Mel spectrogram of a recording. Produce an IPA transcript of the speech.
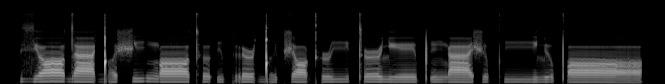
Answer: zʲɒːdaːɡ͡ǃɒ ʃi ŋɒːtʰɵʔi prə˞ɡ͡ǃɵt͡ʃɒːkʰɹiː tʼə˞ lʲeːpʼĩŋaːʃɵ pʰiːlʲo pʼɒː

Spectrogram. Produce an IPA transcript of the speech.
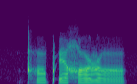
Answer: kʰɤpʼeχɤ ɭɤ

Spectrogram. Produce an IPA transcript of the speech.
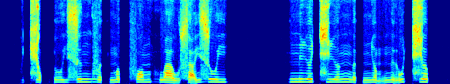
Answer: t͡ɕɔ˨˩p̚ɗo̤˨˩j zɨ˧ŋvə˨˩t̚mə˦˥p̚fɔ˨˦m hwa˧˩wsa̰˧˥jzu˧j | ni˧ə̯t͡ɕi˨˦ə̯ ŋə˨˩t̚ɲə̰ː˧˨mnɨ̰˧˥w t͡ɕə˦˥p̚

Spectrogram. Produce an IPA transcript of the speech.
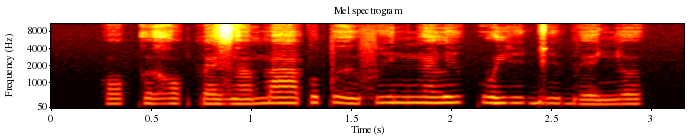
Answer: ɔ˨kə˨ɣɔ˨ k͡pɛ˨zã˨˦ maː˧pə˧p ɣɨ˨fiː˦n ŋɛ̃˦liː˦ kʷɛ˦jiː˦ɡiː˧ beː˨ɲə˧

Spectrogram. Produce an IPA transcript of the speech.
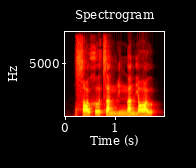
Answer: sɑ˧˥ʊ̯xɤ˥t͡sa˥˧nmi˥˧n n̪a˥˧njɑ˥˩ʊ̯

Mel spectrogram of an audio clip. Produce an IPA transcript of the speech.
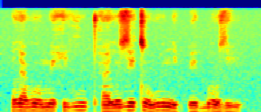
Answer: la˨βoː˨me˨hi˨ vuː˦pʰa˨lʊ˦ ze˦to˦˨wuː˦ ni˨k͡pe˨ɓoː˦˨ zi˨

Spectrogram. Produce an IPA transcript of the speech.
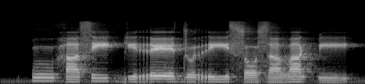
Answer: k͡puː˦ha˨siː˦ ɡ͡bi˨reː˦˨ dʊ˨ riː˨ sɔ˨ za˨βa˦ k͡pi˨

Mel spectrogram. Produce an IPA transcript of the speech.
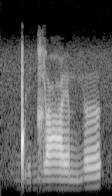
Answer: ɡ͡ǃɪd͡ʑʌʕɛm jə

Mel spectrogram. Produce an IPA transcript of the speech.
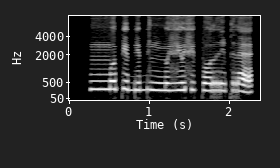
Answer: mːʊpʲʊ bʲʊbʲunːu vʲufʲu poriprɛ

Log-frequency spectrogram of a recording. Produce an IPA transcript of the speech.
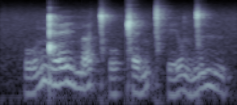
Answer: o˩˥ŋ͡ǃɛ˧˥˧e̯n̪ɐ˧˥˧ ǀʰo˩˥ǁɛ˩˥ŋǀʰe˩˧˩o̯ ŋ͡ǀɨ˥˨

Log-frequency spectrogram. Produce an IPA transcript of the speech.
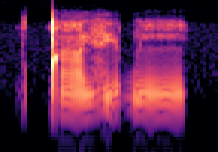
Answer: ǃã˩vʲə̰˧ɓĩ˩

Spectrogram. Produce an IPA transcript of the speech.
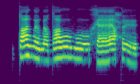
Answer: tˤɛ wœwʉdˤoːvoː xæːħɾø

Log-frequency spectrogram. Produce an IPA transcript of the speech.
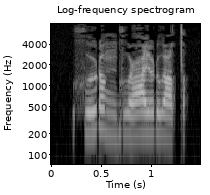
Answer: xuɽɔ ŋɡuʕiʊ̯ ɽutˤ

